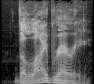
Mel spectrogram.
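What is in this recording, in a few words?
"the library", English, male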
